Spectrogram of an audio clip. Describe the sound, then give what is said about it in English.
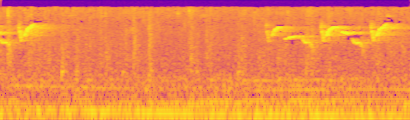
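A crested finch sings in a sunny field below mountains, giving a quick high chirp early on and then a short cluster of bright, sharp chirps toward the end over a steady low rumble. “I think that's Cleftorn's crest. It is. That's a Cleftorn crest finch.”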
